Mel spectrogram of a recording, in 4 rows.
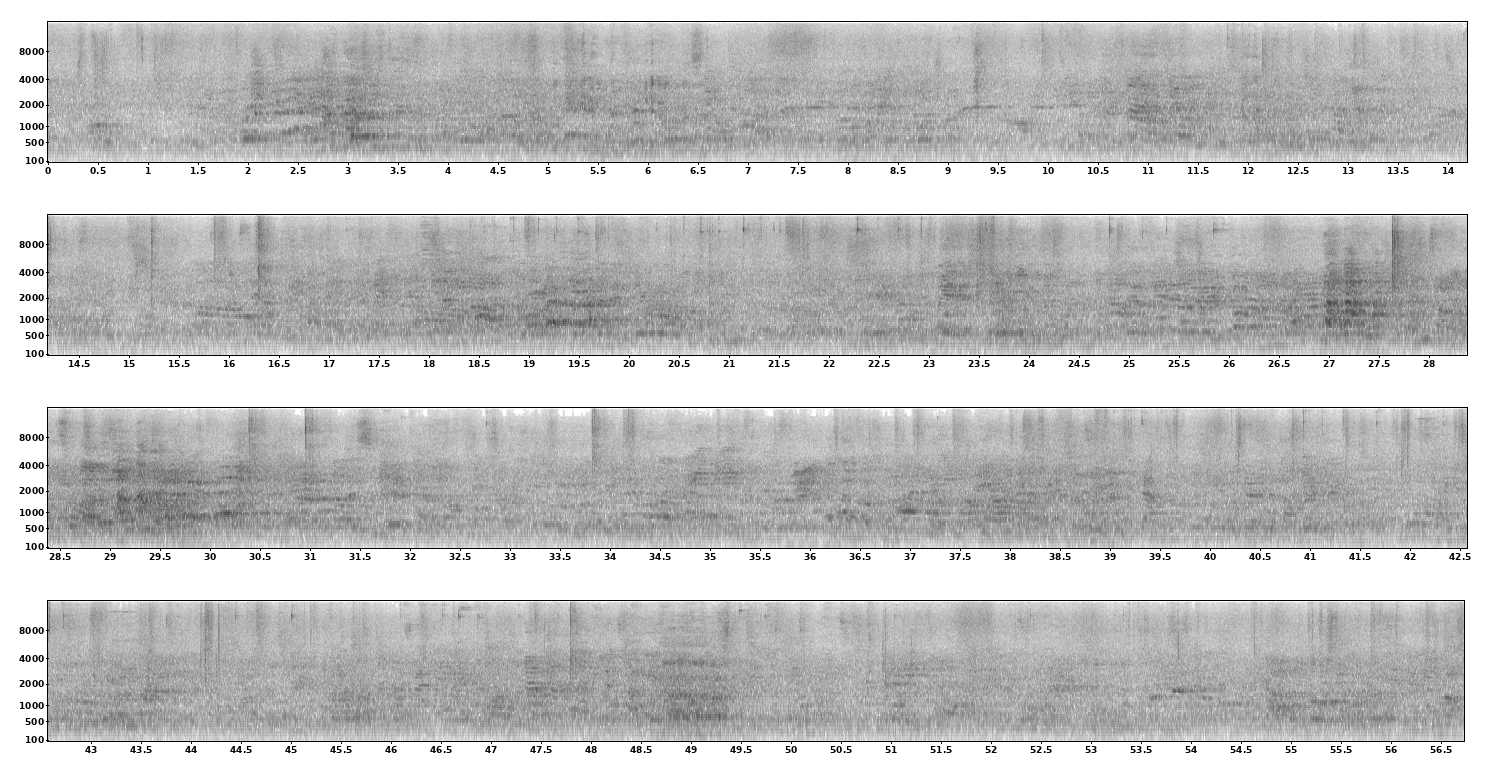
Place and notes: L'Aquila, Cantoni Portici - 2017-06-08 10-Portici Quattro Cantoni
Ripresa in nottura
L'Aquila AQ, Italy, 8 June 2017, 23:50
